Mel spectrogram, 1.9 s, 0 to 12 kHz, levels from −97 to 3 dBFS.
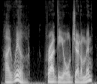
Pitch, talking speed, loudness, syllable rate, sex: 105 Hz, 185 wpm, -20 LUFS, 5.5 syllables/s, male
